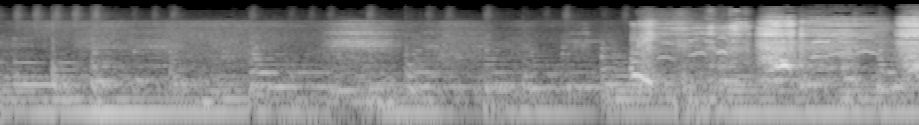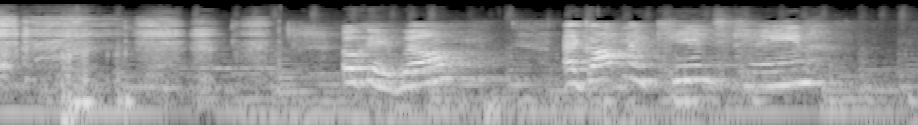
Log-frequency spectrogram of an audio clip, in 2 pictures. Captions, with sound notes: (cloth rustling) (chuckling) Okay. Well, I got my Candy Cane,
